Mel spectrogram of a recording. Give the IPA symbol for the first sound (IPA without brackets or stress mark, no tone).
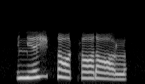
lʲ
